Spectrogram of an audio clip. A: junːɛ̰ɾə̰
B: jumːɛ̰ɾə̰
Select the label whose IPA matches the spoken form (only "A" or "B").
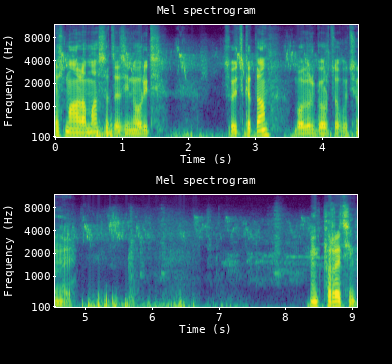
A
